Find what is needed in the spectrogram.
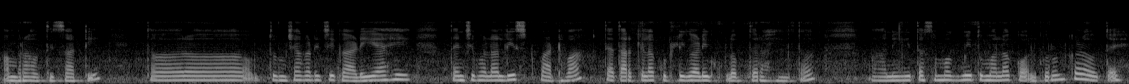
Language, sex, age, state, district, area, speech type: Marathi, female, 18-30, Maharashtra, Yavatmal, rural, spontaneous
